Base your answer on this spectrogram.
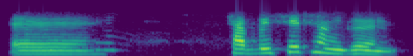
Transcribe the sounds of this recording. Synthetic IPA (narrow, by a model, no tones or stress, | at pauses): e | tʰabɯsetʰaŋɡɯn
